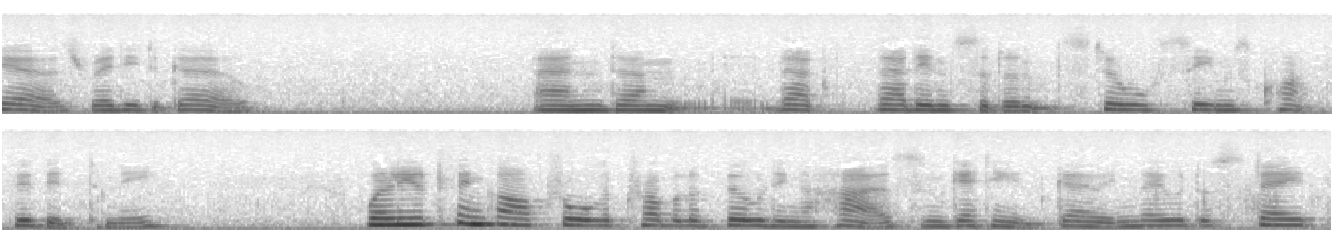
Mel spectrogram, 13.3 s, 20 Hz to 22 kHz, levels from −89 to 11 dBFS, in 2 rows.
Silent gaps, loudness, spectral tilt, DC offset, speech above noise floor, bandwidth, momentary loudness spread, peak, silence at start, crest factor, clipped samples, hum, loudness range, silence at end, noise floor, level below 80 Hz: none; -27 LUFS; -9 dB/octave; under 0.1%; 21 dB; 14 kHz; 18 LU; -8 dBFS; 0 s; 20 dB; under 0.1%; none; 8 LU; 0 s; -48 dBFS; -56 dBFS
